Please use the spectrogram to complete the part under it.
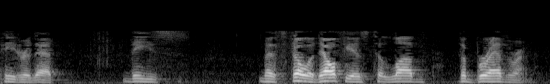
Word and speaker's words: Philadelphia: Philadelphia, actually Philadelphia would be the Greek pronunciation.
